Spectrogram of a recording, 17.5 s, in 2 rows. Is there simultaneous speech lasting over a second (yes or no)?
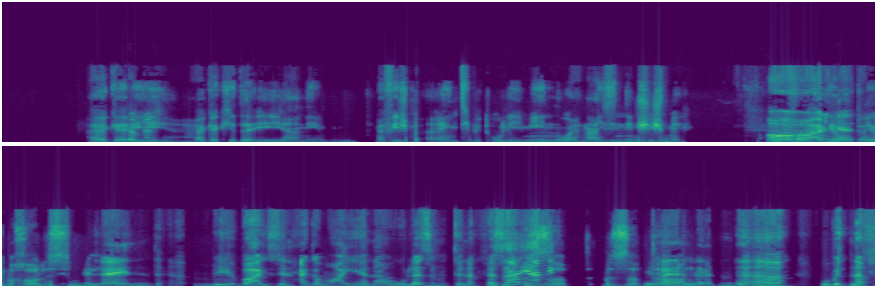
no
